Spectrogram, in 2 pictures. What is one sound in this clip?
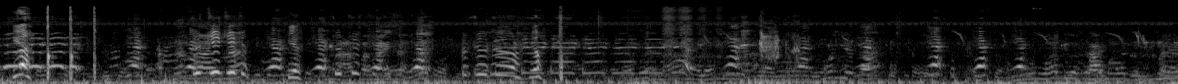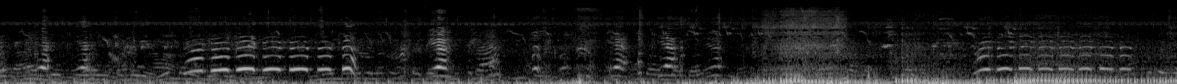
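Chickens cluck and chirp nearby.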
